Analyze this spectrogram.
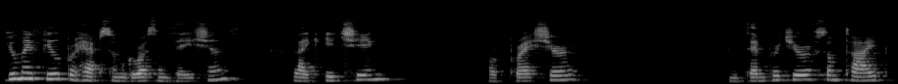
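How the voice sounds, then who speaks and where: Female meditation guide, medium pitch, scripted instruction delivered in measured phrases with pauses.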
